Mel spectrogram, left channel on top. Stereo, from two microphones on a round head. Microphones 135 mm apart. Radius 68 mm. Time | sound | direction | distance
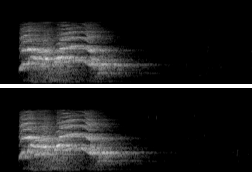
0.2 | a scream | 25° right (ahead or behind) | 0.9 m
